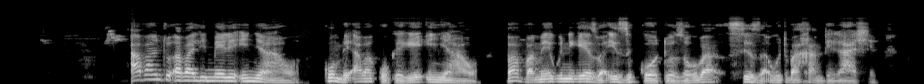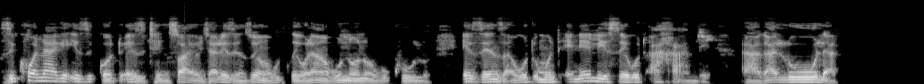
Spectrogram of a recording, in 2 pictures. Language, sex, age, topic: North Ndebele, male, 36-49, health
